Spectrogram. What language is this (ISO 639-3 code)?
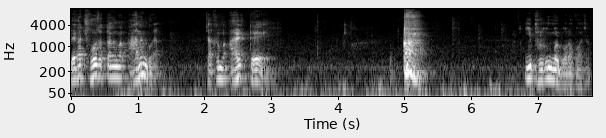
kor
